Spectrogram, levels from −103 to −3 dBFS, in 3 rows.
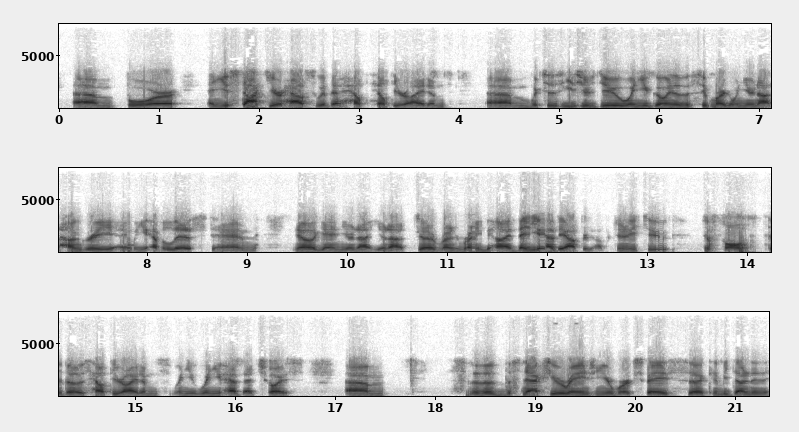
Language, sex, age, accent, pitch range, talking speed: English, male, 40-59, American, 85-100 Hz, 225 wpm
